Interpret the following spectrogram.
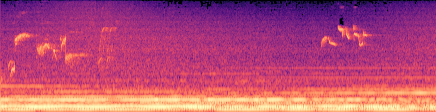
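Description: Ambient drone music: layered low tones held steady, with bird chirps over it in a short flurry in the first two seconds and again about three-quarters of the way through.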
